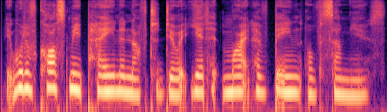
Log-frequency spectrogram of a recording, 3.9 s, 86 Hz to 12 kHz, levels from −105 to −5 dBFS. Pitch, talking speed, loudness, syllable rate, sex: 210 Hz, 280 wpm, -18 LUFS, 5.4 syllables/s, female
